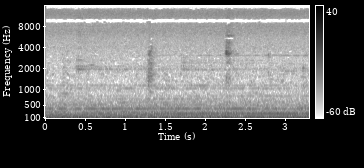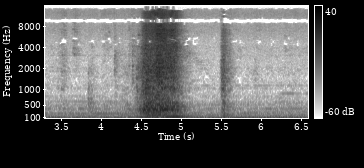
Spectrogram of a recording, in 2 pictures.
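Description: A steady low hum of room noise. About four and a half seconds in, a sudden loud noise lasts about half a second, and a short knock follows a moment later.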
